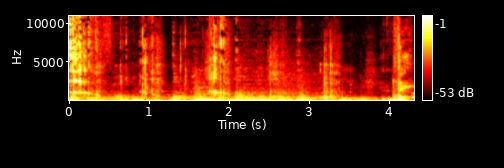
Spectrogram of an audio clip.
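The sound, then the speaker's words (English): Loud crunching on a raw carrot as vegans eat their morning carrot, with repeated sharp bites and chewing in an uneven rhythm across the few seconds, the brittle snaps standing out clearly. “Oh, it's time for our morning carrot.”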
